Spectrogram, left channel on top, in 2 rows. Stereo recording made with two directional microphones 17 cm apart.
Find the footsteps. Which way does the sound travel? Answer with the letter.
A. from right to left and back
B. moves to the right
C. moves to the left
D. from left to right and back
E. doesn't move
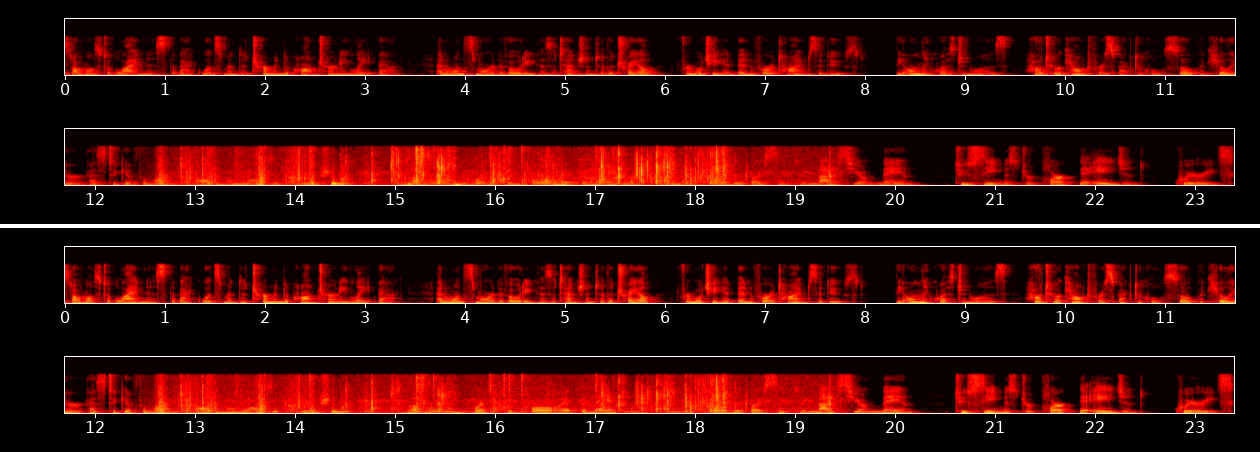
A.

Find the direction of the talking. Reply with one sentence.
You can hear the talking on the right.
